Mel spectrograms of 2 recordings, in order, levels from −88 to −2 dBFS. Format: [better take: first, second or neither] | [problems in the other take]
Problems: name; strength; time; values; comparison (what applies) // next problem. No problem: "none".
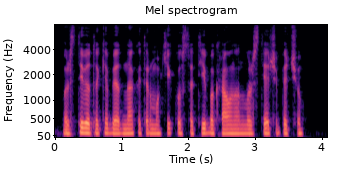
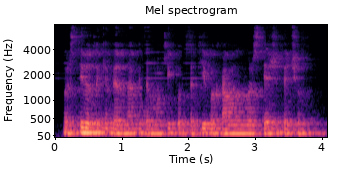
first | noise reduction (neural separator model SepFormer DNS4)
